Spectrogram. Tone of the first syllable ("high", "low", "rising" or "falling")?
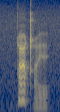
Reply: high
